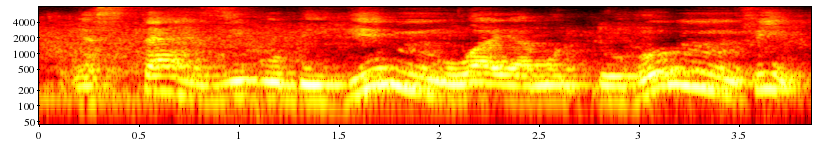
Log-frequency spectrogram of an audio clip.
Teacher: Liqurbiha, karena makhrajnya mim dengan fa berdekatan. Jadi liqurbiha itu maksudnya mim dengan fa.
